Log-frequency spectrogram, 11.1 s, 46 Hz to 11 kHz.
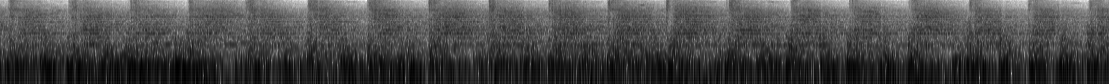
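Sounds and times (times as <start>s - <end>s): drum beating steadily: 0.0s - 11.0s
sustained pitched instruments: 0.0s - 11.0s.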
